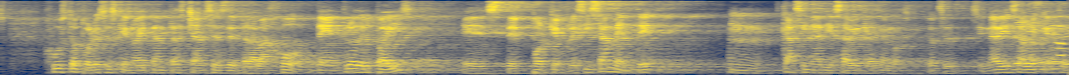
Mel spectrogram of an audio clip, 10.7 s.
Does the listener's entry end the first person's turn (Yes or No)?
Yes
